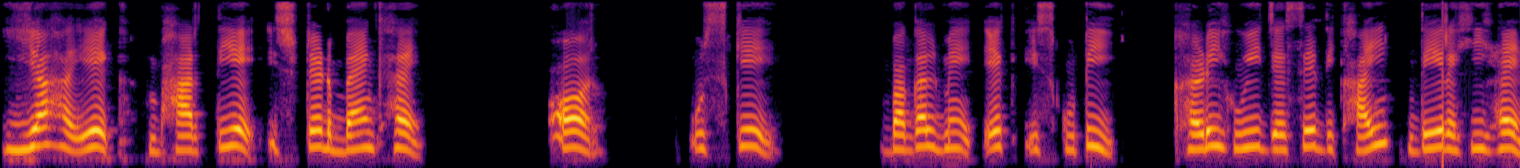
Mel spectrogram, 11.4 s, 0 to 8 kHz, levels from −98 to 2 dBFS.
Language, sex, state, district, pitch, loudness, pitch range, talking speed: Hindi, female, Chhattisgarh, Balrampur, 245 Hz, -18 LUFS, 230-270 Hz, 100 wpm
